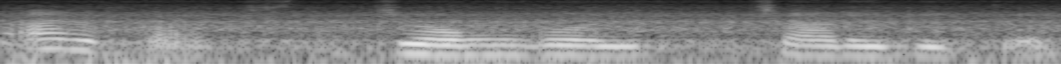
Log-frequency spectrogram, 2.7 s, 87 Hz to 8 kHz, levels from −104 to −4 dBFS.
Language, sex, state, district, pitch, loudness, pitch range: Bengali, female, West Bengal, Jhargram, 160 Hz, -25 LUFS, 150-165 Hz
